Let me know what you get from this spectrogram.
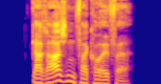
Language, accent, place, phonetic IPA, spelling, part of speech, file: German, Germany, Berlin, [ɡaˈʁaːʒn̩fɛɐ̯ˌkɔɪ̯fə], Garagenverkäufe, noun, De-Garagenverkäufe.ogg
- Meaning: nominative/accusative/genitive plural of Garagenverkauf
